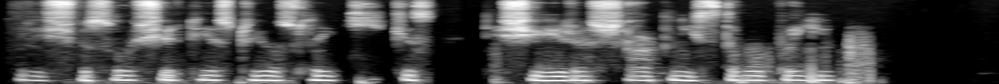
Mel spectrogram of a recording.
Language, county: Lithuanian, Marijampolė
